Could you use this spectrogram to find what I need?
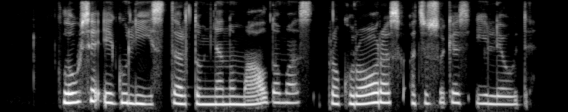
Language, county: Lithuanian, Klaipėda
